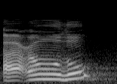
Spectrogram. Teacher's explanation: kesalahan di dalam mengucapkan vokal yaitu huruf fathah yang sering tidak jelas pengucapan vokal a-nya contoh auudu sering dibaca audu huruf a misalkan dibaca jadi E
